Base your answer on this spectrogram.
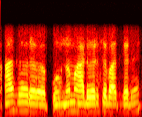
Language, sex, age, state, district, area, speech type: Marathi, male, 18-30, Maharashtra, Thane, urban, conversation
